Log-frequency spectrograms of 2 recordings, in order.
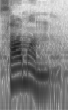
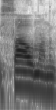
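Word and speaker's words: salmon: что-то типа форели салман вообще говорят сам он очень часто но я такой по-русски салман говорю хотя л надо проглатывать кто произносишь это лосось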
